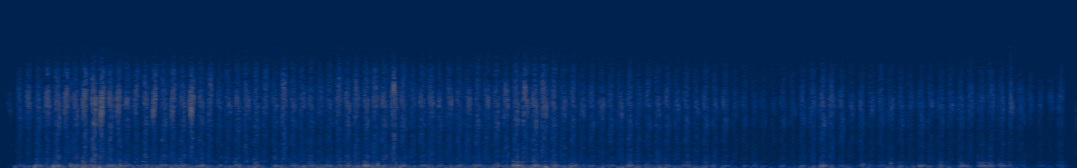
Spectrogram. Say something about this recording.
sound of an eraser which erases on a paper (say what?)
